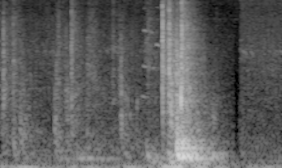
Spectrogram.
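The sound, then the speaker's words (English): Double doors close as someone leaves, landing as a single dull, heavy thunk after a quiet lead-in, then fading fast to near silence. “leaves by the double doors”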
